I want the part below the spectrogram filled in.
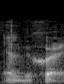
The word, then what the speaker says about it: Elvisjö: It's actually pronounced Elvisjö in Swedish, but I know that's a little bit difficult for you.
